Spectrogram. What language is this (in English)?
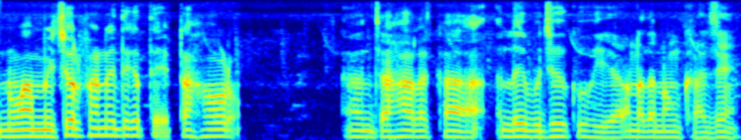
Santali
